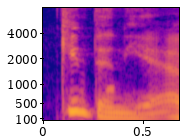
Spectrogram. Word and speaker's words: Quintanilla: Quintanilla? – Pretty close. – Give it to me. – Quintanilla. – Oh, sorry, well, you know, you just Spanish it up even a little more, but Quintanilla.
